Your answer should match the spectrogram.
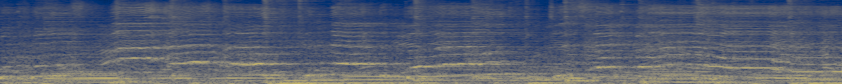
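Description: A man singing an R&B song live into a microphone, with long held, wavering notes, accompanied by acoustic guitar.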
